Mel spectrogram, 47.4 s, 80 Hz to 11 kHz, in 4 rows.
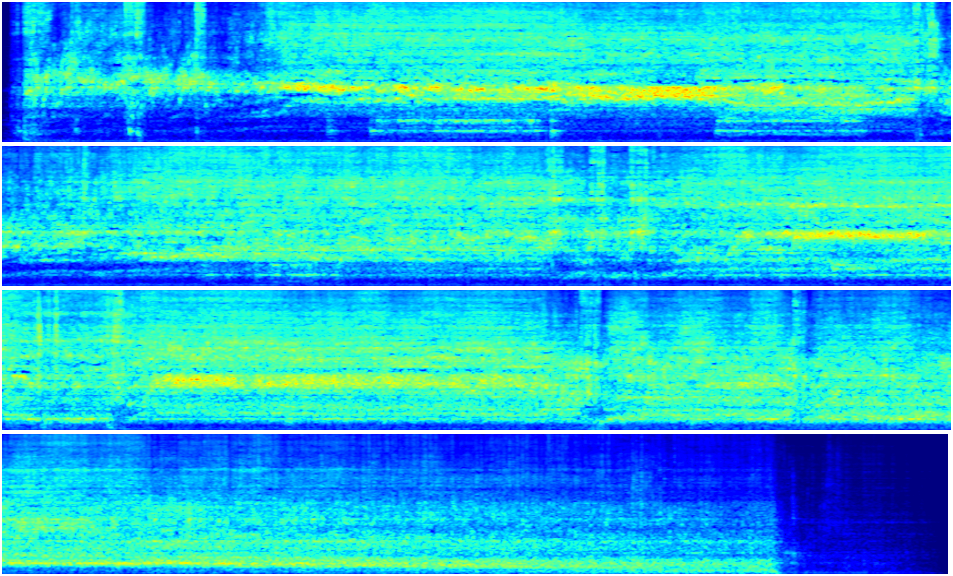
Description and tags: Cappuccino coffee steamer throating. - 01-01
espresso machine steaming or frothing milk, (was ment for a malfunction machine in the movie)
